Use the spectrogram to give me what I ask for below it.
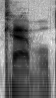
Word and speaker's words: Cavill: It's Cavill, too, by the way. He doesn't say Cavill. – Cavill. – He says Cavill.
